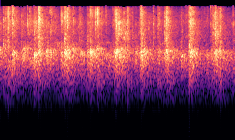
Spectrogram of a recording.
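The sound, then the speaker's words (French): Steady, dense applause from an audience for the speakers of a discussion, a continuous crackle of many hands clapping at even loudness throughout, with no voices standing out. “Ok, je pense qu'on peut applaudir nos intervenants.”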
